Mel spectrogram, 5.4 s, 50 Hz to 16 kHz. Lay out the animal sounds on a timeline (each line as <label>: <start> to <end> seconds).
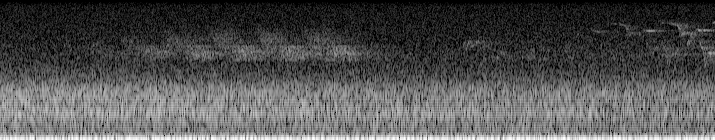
Red-eyed Vireo (Vireo olivaceus): 0.0 to 5.4 seconds
Ovenbird (Seiurus aurocapilla): 0.8 to 2.8 seconds
Blackburnian Warbler (Setophaga fusca): 4.3 to 5.4 seconds
Ovenbird (Seiurus aurocapilla): 4.8 to 5.4 seconds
